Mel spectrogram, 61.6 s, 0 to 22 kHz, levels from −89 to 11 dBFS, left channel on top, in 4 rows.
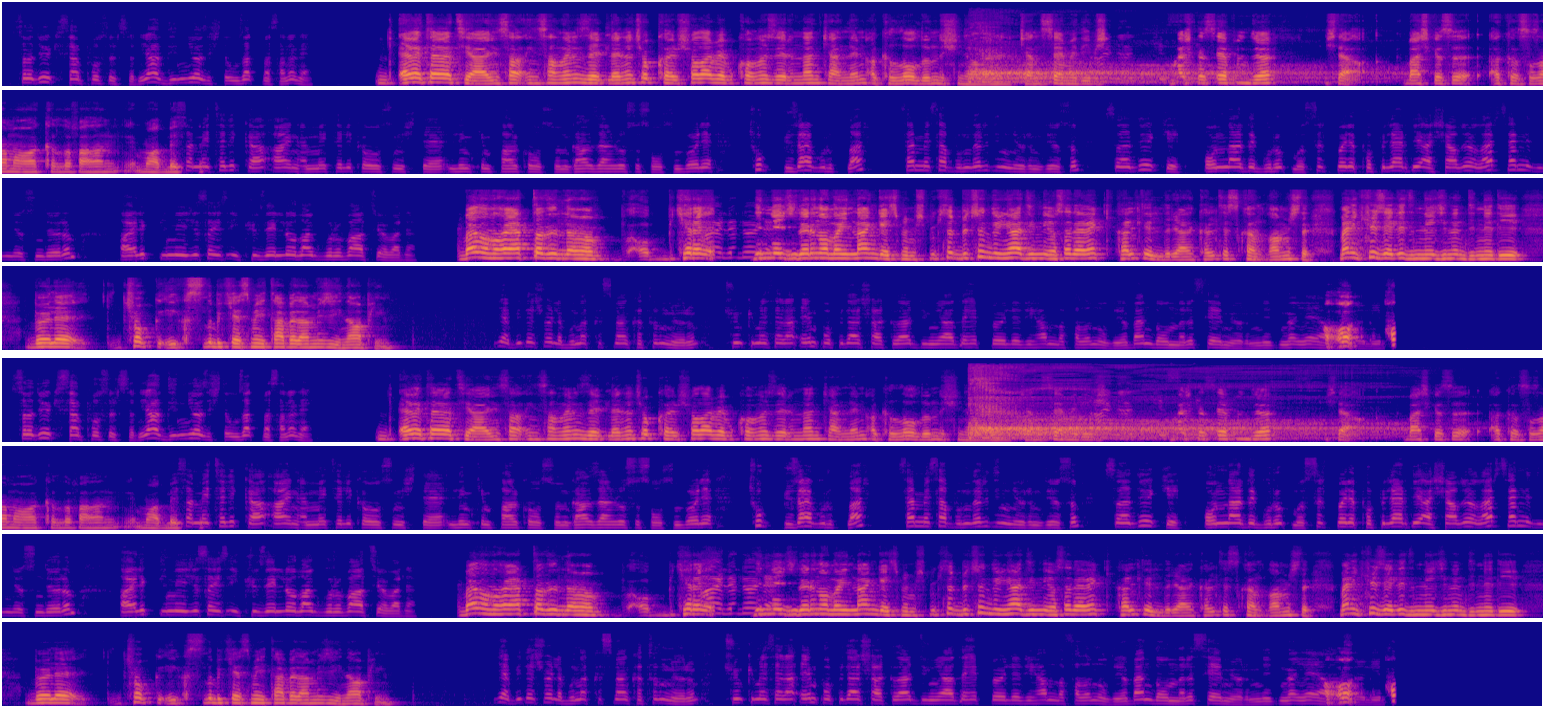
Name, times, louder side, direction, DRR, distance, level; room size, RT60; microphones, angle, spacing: voice 1, 0.2-3.1 10.9-12.3 17.0-24.1 24.4-26.2 26.5-31.6 32.0-34.9 37.8-38.6 51.1-53.2 53.5-60.0, right 2 dB, 35° right, 4.0 m, -47 dB
voice 2, 3.7-11.0 11.7-12.7 13.2-13.6 14.0-17.2 35.4-37.9 38.3-46.2 46.5-47.1 47.4-50.1 59.4-59.8 60.1-60.2, left 4 dB, 90° left, 1.0 m, -27 dB
sound 1, 9.7-14.1, right 4 dB, 70° right, 0.9 m, -33 dB
head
